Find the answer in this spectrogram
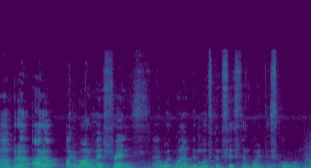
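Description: Audible room echo and noticeable background noise surround a man of medium pitch who speaks with a Costa Rican Caribbean accent in a monotone, flat intonation. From Costa Rica, Caribbean coast. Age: 30s. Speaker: surfer. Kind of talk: talk to a live audience.

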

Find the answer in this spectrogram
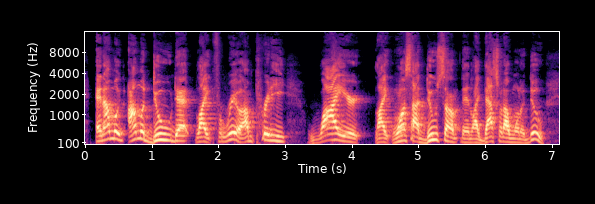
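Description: This man speaks at a moderate pace with vocal fry, a fairly high pitch and very wide pitch swings, on a very clean recording with a silent background. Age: 40s. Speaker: podcast co-host. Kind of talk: casual chat.

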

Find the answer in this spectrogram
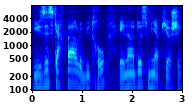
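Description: A man's medium-pitched voice at a fairly slow pace. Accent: Quebec. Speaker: storyteller reading tales aloud. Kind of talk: dramatic storytelling narration of a folk tale, read aloud with suspense. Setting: solo home recording on an app. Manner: casual, jokey, self-deprecating in the intro and outro.

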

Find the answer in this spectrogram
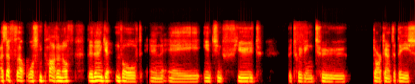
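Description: A dark, mellow tone carries fairly even intonation in a Northern Irish accent. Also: man. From Northern Ireland, County Tyrone. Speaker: novelist. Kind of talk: interview.

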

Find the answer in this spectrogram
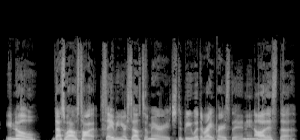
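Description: A woman's very deep, low voice with a bright, sharp tone and vocal fry, at a moderate pace with ordinary pitch variation, in a very clean recording with a silent background. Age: 30s. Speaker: podcast co-host, sports blogger. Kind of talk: personal testimony in casual chat.

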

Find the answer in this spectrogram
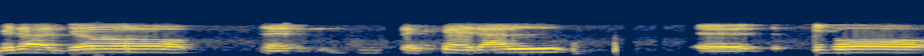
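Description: Here is a man with a Chilean accent. His intonation is lively. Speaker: podcast co-host. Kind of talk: casual chat. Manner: halting, many repetitions and fillers.

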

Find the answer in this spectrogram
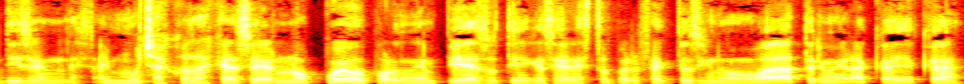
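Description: A man talks at a medium pitch, captured in a very clean recording over a silent background. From Cartagena, Colombia. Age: 20s. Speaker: musician in a band. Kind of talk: casual chat.

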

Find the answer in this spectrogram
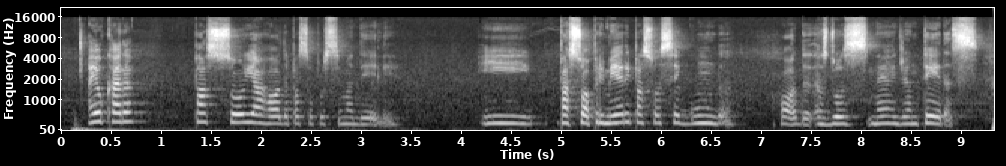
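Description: With long, frequent pauses, a woman speaks at a fairly slow pace in a fairly high pitch and fairly even intonation. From Brazil, São Paulo state (Pindamonhangaba). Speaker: private detective and necropsy technician. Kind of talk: podcast interview. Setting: studio.

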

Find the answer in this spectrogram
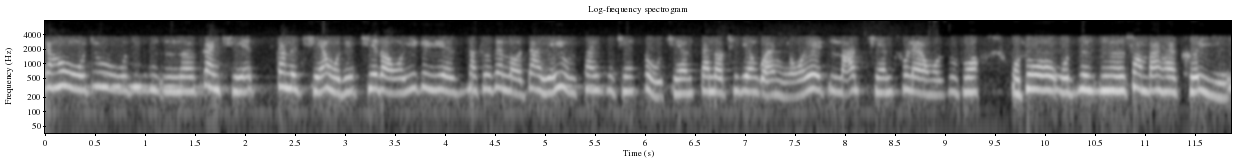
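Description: The speech has a moderate pace. Its intonation is fairly even. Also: woman, high pitch for a woman. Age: 30s. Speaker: caller. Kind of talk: phone-in consultation. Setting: phone call. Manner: halting. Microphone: echo on the line.

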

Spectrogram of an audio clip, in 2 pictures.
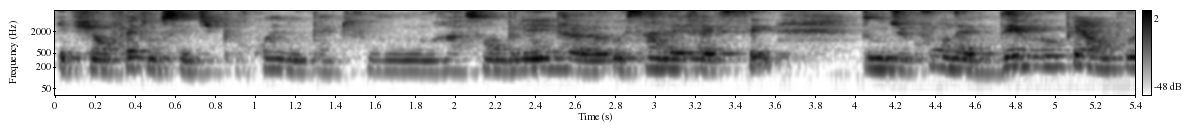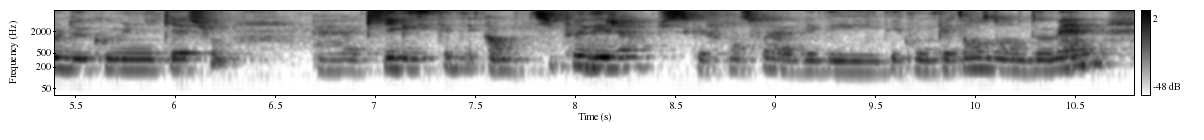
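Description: A woman talks at a fairly quick pace in a fairly low, monotone, flat voice. Room echo and background noise are both noticeable. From France, Mayenne. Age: 20s. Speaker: entrepreneur. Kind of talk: casual chat. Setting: office.

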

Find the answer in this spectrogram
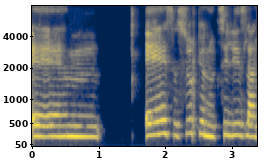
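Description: A woman with a Spanish accent talks at a fairly high pitch. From Colombia. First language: Spanish (speaking French). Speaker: dancer and choreographer. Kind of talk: casual interview.

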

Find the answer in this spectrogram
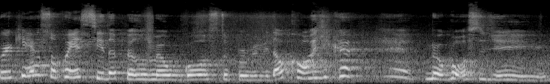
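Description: Over noticeable background noise and audible room echo, a woman speaks with very wide pitch swings. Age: 20s. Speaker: podcaster. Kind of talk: casual monologue. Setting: empty school room after hours.

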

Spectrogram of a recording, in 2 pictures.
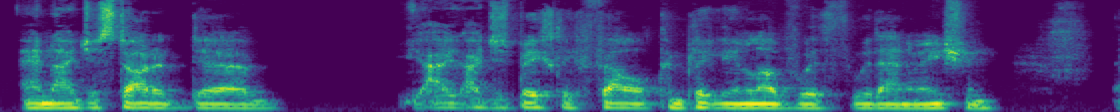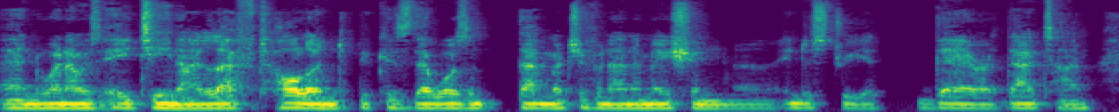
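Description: A man speaks fairly quickly in a very deep, low voice that is somewhat breathy. His intonation stays monotone and flat against a quiet background. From Netherlands. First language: Dutch. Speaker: animator and voice actor. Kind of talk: interview.

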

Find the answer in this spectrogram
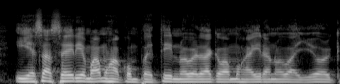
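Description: With monotone, flat intonation, a man speaks at a medium pitch and a fairly quick pace. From Dominican Republic. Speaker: baseball team general manager. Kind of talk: casual interview.

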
